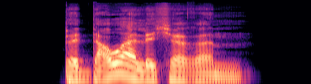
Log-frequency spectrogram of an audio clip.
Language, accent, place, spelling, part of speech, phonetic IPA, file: German, Germany, Berlin, bedauerlicherem, adjective, [bəˈdaʊ̯ɐlɪçəʁəm], De-bedauerlicherem.ogg
- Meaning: strong dative masculine/neuter singular comparative degree of bedauerlich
